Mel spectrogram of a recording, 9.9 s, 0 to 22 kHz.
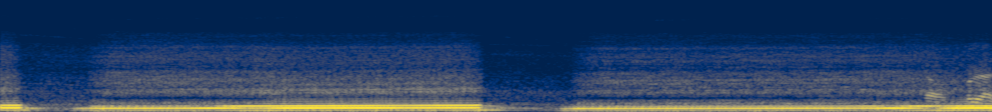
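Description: A new truck's engine of about 550 horsepower pulling along the road, a loud, steady low drone with rising revs, easing off twice in brief dips before building again, heard from inside the cab.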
